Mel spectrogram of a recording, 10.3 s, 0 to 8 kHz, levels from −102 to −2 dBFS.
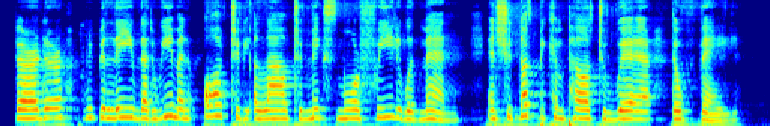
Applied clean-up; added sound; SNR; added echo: neural mask model DeepFilterNet 3.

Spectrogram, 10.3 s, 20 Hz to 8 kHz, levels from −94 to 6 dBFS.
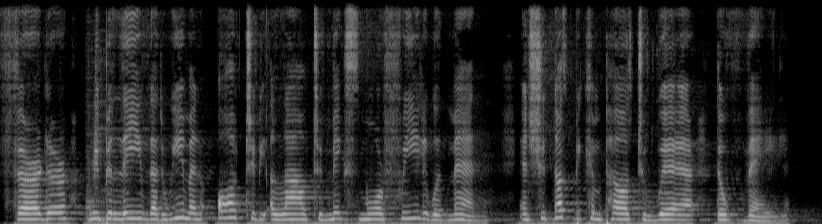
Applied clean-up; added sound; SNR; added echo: neural separator model SepFormer DNS4.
